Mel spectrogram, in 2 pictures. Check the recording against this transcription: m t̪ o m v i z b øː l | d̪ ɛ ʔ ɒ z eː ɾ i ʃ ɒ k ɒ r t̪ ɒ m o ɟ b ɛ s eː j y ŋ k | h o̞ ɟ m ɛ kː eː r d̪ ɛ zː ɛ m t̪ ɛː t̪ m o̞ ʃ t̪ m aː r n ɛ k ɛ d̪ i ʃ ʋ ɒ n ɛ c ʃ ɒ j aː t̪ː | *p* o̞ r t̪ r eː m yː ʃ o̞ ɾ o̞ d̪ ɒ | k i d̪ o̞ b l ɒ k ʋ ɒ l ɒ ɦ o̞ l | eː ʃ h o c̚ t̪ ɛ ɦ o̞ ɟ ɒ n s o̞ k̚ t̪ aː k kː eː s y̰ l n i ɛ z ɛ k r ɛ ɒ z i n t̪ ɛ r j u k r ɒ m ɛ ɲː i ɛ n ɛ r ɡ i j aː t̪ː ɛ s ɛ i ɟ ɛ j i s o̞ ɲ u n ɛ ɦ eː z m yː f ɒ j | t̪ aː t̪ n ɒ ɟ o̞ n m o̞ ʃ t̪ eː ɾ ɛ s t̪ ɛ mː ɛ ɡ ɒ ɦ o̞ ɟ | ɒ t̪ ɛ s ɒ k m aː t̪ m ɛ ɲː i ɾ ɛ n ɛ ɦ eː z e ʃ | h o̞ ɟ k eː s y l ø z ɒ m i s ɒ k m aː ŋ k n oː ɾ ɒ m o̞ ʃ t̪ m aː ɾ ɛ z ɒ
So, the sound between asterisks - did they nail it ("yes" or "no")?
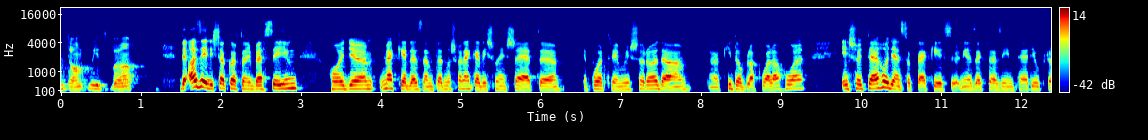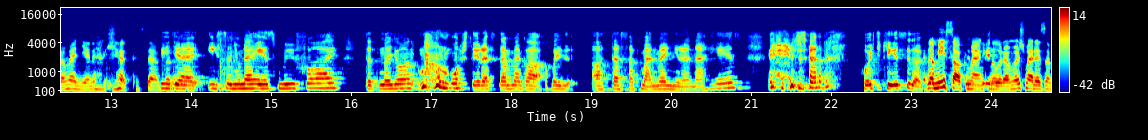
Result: yes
